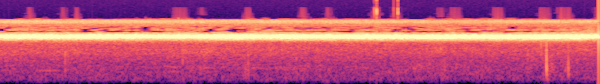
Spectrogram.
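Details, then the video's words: A continuous piercing high-pitched drone fills a rainforest night at the Singapore Night Safari. It is steady and unwavering, with a thin higher tone above it and a brief soft knock near the end. "Scary sounds of the rain forest"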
